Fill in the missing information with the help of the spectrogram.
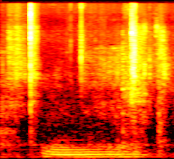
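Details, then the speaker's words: Two French bulldogs snoring loudly while asleep under the owner's feet; the low rumbling snores might be mistaken for stomach growling. "And if you hear that snoring, which might maybe sound like my stomach growling, it's my two French bulldogs that you saw a picture of this week underneath my feet snoring as loud as can"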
